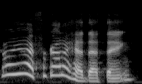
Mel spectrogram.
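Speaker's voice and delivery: sudden high quick "oh yeah"; suddenly remember something forgotten; surprised realization. Retold or imitated. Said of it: "that you're like".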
